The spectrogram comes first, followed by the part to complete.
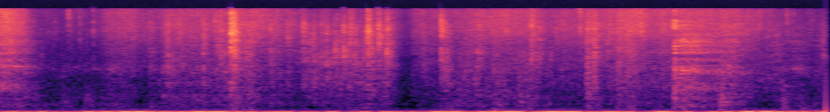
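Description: Handling noise from packaging being moved about: irregular crinkling and rustling of plastic bags and cardboard with small taps and scrapes, close to the microphone.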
